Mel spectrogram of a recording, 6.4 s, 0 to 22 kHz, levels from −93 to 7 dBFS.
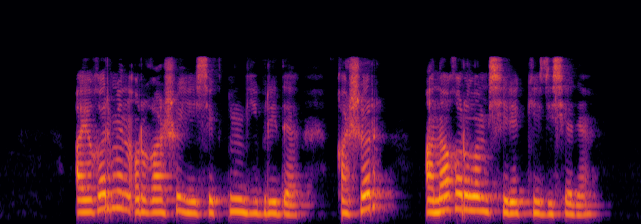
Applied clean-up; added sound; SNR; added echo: none; none; none; none.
